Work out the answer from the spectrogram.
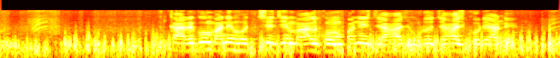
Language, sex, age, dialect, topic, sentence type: Bengali, male, 18-24, Western, banking, statement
